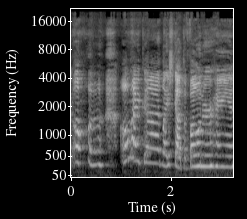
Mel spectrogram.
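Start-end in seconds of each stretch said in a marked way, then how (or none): 0.0-1.8 over-the-top exaggerated fake sobbing, very slow and drawn out. Mimicking a woman crying with the phone in her hand: imitating someone crying dramatically. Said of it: "she starts crying like Oscar".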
